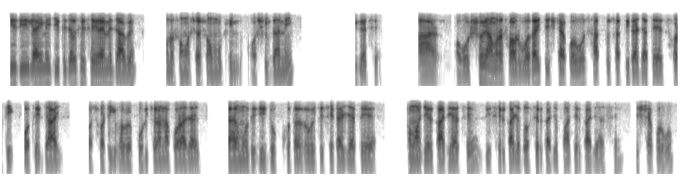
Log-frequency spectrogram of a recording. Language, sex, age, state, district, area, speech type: Bengali, male, 18-30, West Bengal, Jalpaiguri, rural, conversation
